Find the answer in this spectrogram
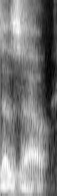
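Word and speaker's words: Rzeszów: It's actually pronounced Zezow. Zezow is down near the border.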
